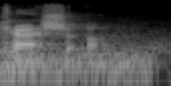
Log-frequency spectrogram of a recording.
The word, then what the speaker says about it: cache: the way I pronounced cachet some people call it cash I like it same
